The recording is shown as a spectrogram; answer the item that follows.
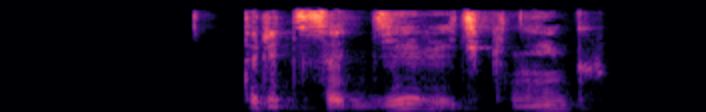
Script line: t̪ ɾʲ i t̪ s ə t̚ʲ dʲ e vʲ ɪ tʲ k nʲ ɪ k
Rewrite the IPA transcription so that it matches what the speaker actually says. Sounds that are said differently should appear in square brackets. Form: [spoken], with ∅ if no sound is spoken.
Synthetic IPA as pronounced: t̪ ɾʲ i t̪ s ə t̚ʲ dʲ e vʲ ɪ tʲ k nʲ [i] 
